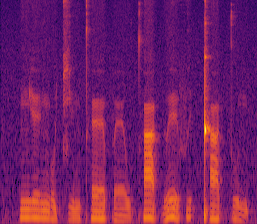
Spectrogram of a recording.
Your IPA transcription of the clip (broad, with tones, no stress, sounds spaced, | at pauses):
ɲ eː˧ ŋ o˩˧ t͡ɕ i˩ n t̪ʰ ɛː˧ p ɛː˩ w t̪ʰ aː˥˨ t̚ ʋ eː˥˨ f i˥˨ t̚ kʰ aː˧ t̚ t̪ u˧˩ n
